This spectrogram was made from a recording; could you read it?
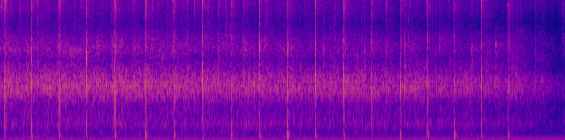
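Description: Audience applause: one set of sharp hand claps keeps a steady beat of roughly three per second over a soft, continuous wash of quieter clapping, with no voices.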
